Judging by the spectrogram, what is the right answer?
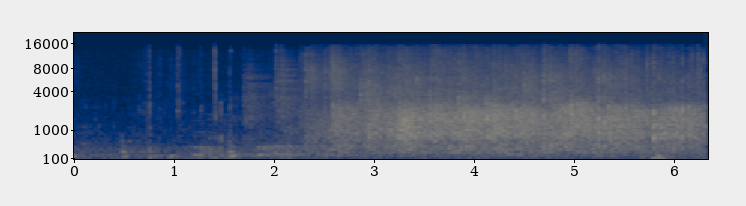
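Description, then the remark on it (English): Audience applause starts as scattered clapping and quickly swells into dense, steady clapping from a crowd that holds loud and sustained to the end. “I've been a thespian long enough to hold for applause.”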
